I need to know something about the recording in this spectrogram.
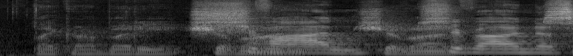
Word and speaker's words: Siobhan: Doesn't look like it, but that's how you No, say it's one of those names like our buddy Siobhan.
